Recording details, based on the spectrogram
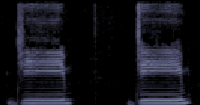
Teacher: جو ہمارے زبان کا بیچ کا حصہ ہے وہ اوپر کی تالو کو لگے گا۔ اپنی زبان باہر نکالیں اور بیچ کا جو حصہ ہے اس کو دیکھیں، اور وہ اوپر کا جو ہمارا تالو ہے آپ دیکھ سکتے ہولو ہے نا، ایک گڈھا سا ہے، وہاں پہ جائے گا اور ادا ہوگا۔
